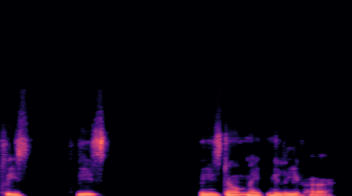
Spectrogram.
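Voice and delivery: begging, pleading voice through whimpers. Narrating a game, voicing a tearful character: very quiet whimpering plea. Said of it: "you hear him very quietly say".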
